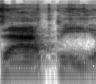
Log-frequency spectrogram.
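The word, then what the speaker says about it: Zappe: Pronounced Zappy.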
